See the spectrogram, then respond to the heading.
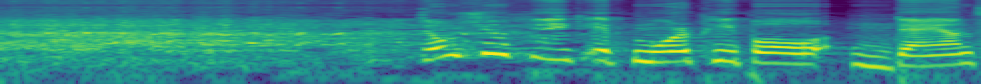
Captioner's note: laugh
